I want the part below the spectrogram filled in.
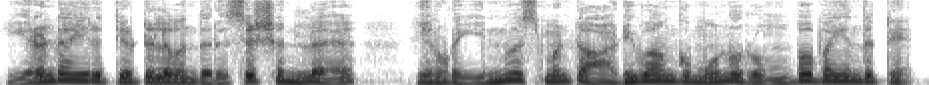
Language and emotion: Tamil, fearful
